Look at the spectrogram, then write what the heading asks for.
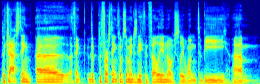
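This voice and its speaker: Low-voiced man on a podcast panel. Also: flat delivery, brisk, smooth. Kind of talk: casual discussion.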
